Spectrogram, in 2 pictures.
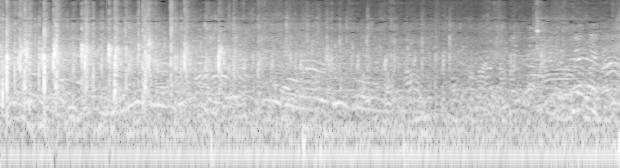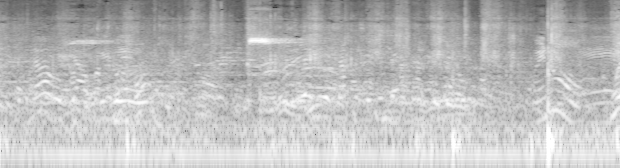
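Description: Voices and chatter of players and spectators around an outdoor sand volleyball court, faint and scattered rather than close speech. Sharp claps or hits in the first two seconds, and a short high tone twice, about seven and nine seconds in.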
